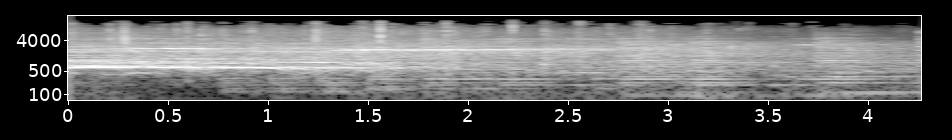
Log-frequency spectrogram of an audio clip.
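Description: Audience applause, with scattered sharp claps, dying away as music plays over the hall's speakers.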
